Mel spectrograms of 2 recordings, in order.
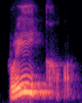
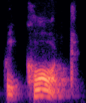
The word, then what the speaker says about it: record: introduction to linguistic ya stress for example emphasized on syllables like in record and record nah the one is record is the when we talk about the first stressed can talk about the noun when we have record and we talk about the second syllable stressed we talk about the verb nah when things are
